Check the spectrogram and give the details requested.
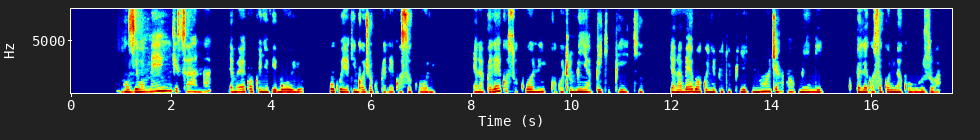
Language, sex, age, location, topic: Swahili, female, 18-24, Kisumu, agriculture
